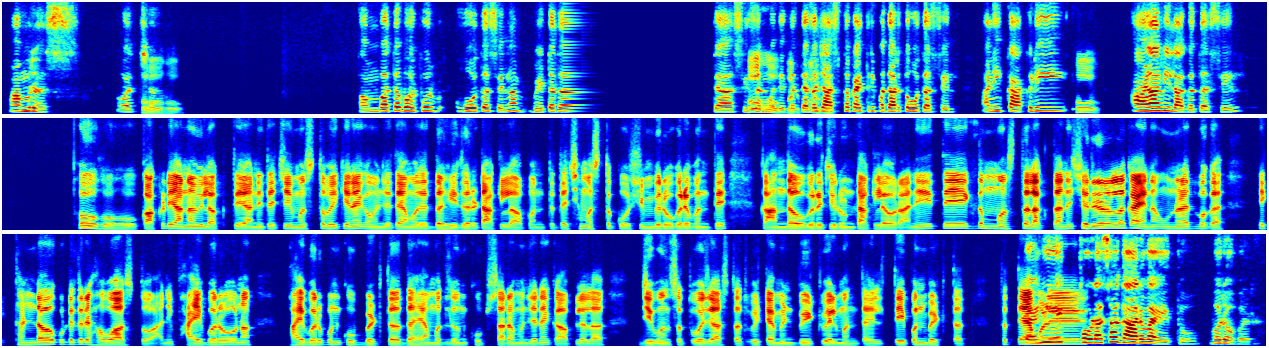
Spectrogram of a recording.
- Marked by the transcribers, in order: static; distorted speech; other background noise; tapping; in English: "फायबर फायबर"; unintelligible speech
- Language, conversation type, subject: Marathi, podcast, तुमच्या स्वयंपाकात ऋतूनुसार कोणते बदल होतात?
